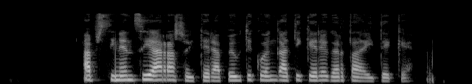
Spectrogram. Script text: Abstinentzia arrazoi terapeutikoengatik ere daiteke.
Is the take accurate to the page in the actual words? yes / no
no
